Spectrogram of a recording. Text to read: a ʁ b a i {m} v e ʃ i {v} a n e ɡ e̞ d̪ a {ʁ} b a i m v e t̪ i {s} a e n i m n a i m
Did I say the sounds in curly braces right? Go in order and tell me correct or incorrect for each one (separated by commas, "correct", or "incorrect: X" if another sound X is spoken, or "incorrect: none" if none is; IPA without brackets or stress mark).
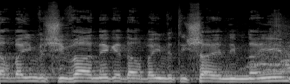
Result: correct, correct, correct, incorrect: ʃ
